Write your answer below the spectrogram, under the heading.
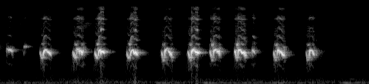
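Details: Actively singing yellow-vented bulbul (trucuk) in its 'ropel' style, used to lure untrained birds: loud, full, slightly harsh chirps, several doubled, about three per second, ending in a short silence.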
